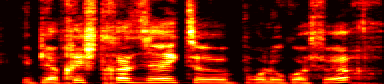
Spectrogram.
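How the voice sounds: A man speaks at a fairly slow pace with a fairly high pitch, ordinary pitch variation and a slightly mellow tone.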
